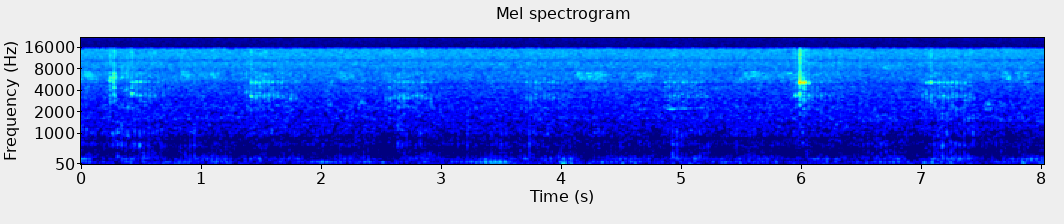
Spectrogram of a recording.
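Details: Purring from Nelson, a Maine Coon aged five months, during cuddles with his owner: a quiet, steady low rumble cycling evenly, with brief faint clicks and rustling.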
